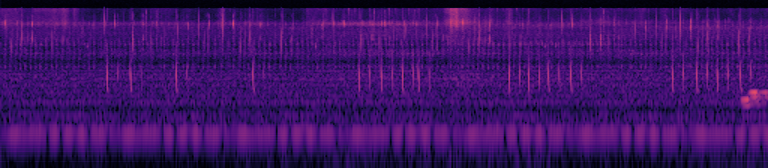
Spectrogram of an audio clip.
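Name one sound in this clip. Short electronic blips sound in quick bursts.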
